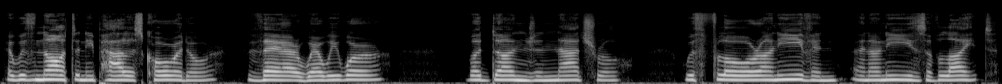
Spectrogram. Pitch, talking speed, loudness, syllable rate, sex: 200 Hz, 120 wpm, -17 LUFS, 4.2 syllables/s, female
